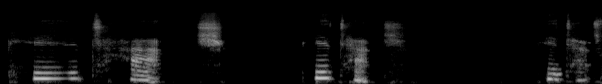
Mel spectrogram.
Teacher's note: we have a voiceless sound. P is only air, it's just a puff of air. E with that smile and your teeth very narrow.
